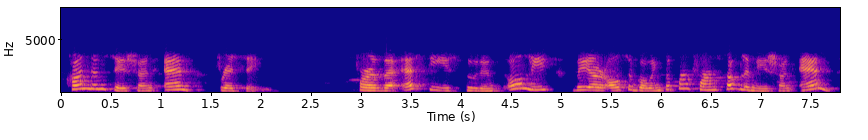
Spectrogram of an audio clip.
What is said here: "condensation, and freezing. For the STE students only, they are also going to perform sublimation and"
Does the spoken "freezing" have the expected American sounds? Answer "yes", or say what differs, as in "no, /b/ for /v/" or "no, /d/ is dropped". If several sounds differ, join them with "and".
no, /s/ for /z/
